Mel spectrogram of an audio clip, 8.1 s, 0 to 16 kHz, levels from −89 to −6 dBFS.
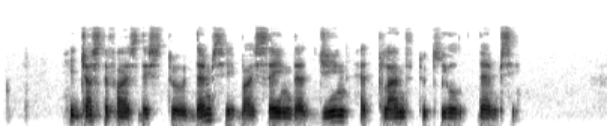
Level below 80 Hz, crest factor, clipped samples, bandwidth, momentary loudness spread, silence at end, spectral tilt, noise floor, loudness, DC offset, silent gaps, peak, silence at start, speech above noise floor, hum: -60 dBFS; 18 dB; under 0.1%; 7.8 kHz; 9 LU; 1.25 s; -5 dB/octave; -73 dBFS; -18 LUFS; under 0.1%; none; -2 dBFS; 0.9 s; 56 dB; none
